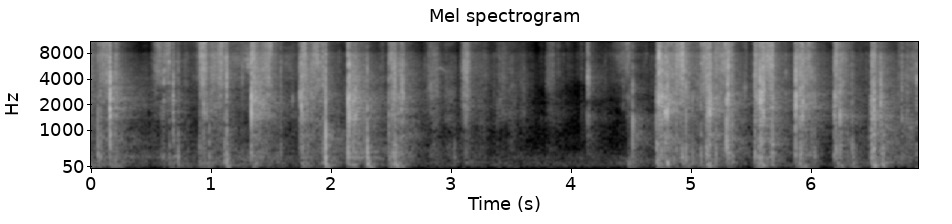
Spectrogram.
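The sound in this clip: Tarot cards are shuffled by hand, giving many quick papery riffles and flicks in rhythmic bursts. They are faint and alone, with a brief quieter pause midway before the shuffling picks up again.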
